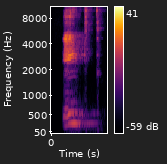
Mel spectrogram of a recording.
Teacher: t can also become dentalized in front of a dental consonant like in eighth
